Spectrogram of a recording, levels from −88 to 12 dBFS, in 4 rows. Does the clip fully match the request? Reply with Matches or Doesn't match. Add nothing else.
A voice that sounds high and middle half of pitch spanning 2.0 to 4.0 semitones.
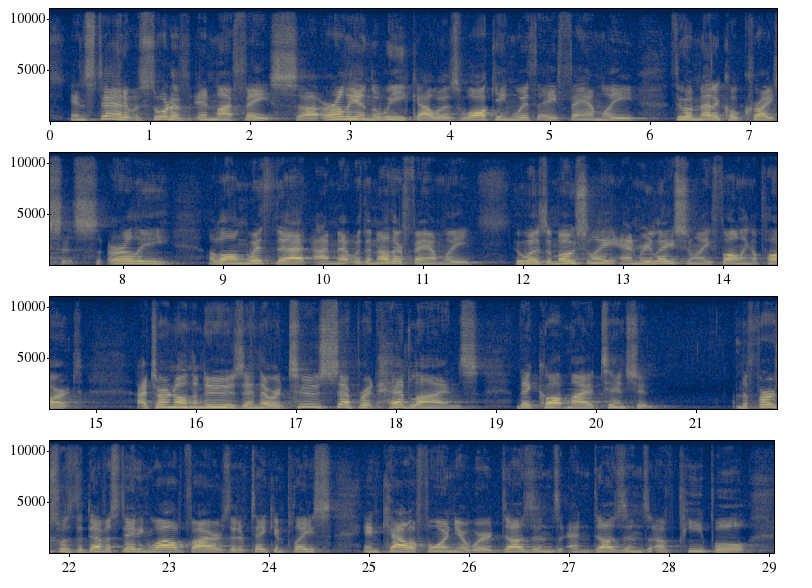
Matches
